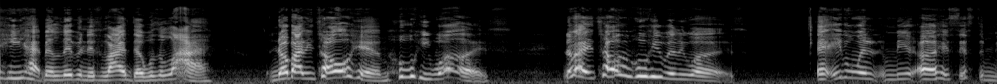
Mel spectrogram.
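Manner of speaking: ordinary talk, nothing marked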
